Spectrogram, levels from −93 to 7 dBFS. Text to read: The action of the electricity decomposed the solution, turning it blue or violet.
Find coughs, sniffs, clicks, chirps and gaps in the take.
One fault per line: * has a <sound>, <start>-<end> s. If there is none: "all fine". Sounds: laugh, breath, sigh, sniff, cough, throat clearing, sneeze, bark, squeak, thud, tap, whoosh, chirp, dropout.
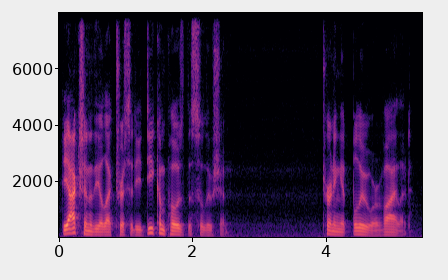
all fine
